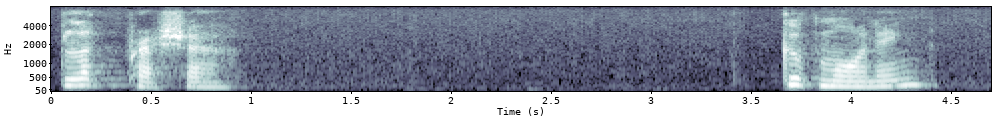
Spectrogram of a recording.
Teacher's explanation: D sounds more like B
